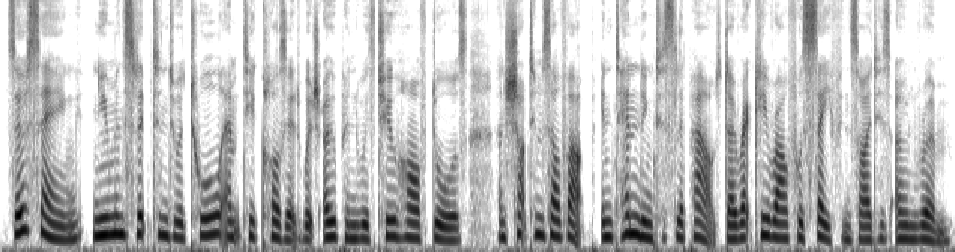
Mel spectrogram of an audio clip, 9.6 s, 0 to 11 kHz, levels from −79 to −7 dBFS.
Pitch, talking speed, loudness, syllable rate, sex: 195 Hz, 195 wpm, -18 LUFS, 5.1 syllables/s, female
